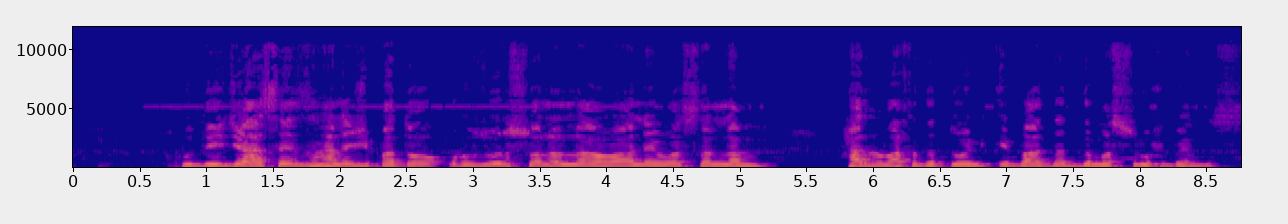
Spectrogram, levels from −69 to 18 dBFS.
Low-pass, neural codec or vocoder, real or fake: 10.8 kHz; none; real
